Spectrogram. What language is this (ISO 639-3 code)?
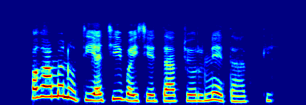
kln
